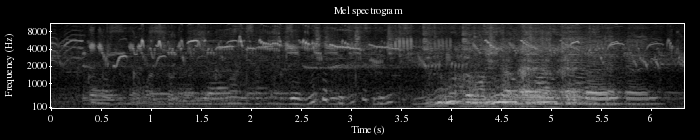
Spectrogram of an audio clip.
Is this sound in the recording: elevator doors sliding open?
no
